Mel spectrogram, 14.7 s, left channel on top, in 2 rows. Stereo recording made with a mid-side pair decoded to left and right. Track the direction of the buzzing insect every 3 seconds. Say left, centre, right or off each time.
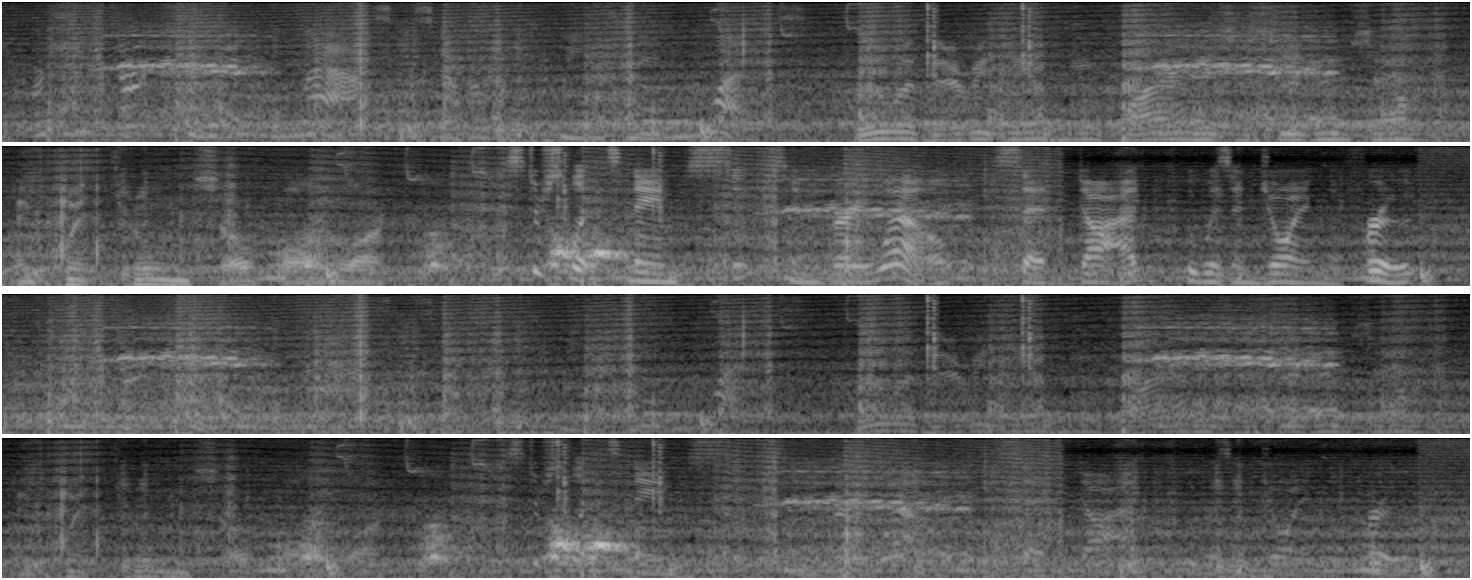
centre, left, left, centre, centre.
